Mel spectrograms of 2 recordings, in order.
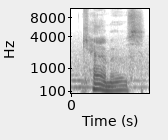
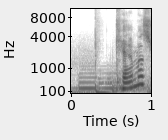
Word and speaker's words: Camus: You can call me Camus.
